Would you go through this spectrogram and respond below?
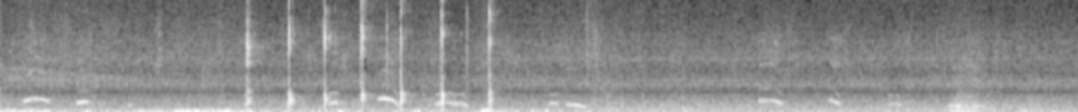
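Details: Thin, high whines from Irish Terrier puppies of the N litter during their first outing, short arched squeaks scattered across the recording, with a quick series of sharp clicks midway and soft rustling underneath.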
